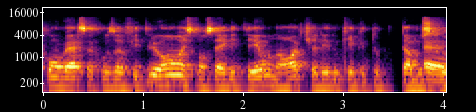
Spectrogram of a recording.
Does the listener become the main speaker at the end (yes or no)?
no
